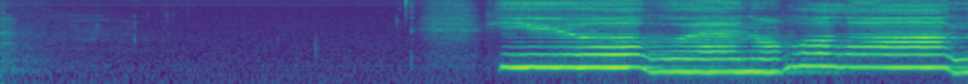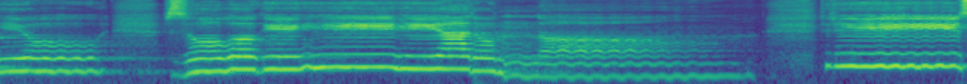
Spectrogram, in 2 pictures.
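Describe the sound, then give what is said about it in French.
After a few seconds of near silence, a singing voice enters with long sustained notes and gentle vibrato, loud, ringing out in a resonant, echoing space with brief pauses between phrases. “J'aimerais que tout le monde qui sont ici en train de m'écouter, j'espère que vous m'entendez bien avec la réverbération, et je vais vous demander de vous centrer ici pour écouter votre chant à tous.”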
